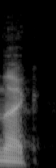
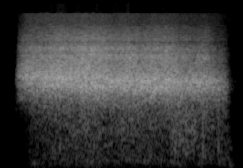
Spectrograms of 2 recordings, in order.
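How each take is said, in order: First: The shh sound is placed low, deep down. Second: The shh sound is placed forward near the lips. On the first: The speaker calls it right. "the first one, my placement was lower" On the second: The speaker calls it wrong. "That last one, my placement was up here, kind of towards my lips"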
